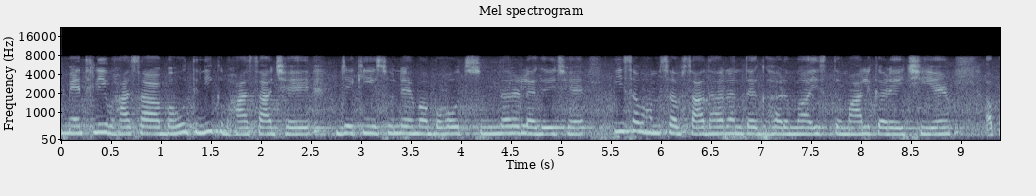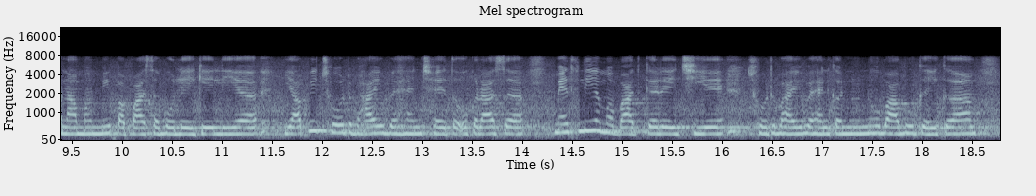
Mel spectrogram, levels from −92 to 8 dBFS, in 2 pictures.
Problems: constant background noise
